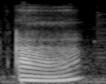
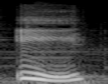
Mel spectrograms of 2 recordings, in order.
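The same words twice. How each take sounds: First: The vowel is the short sound, as in can. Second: The vowel is the long sound, as in cane. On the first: "a short sound A as in the word can" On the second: "a long sound A as in the word cane"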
